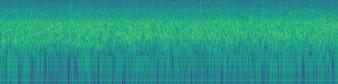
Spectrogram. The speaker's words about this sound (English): If you are a Christian and Jesus Christ is your personal savior, and your life has been changed, can you give him thanks by clapping your hands?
